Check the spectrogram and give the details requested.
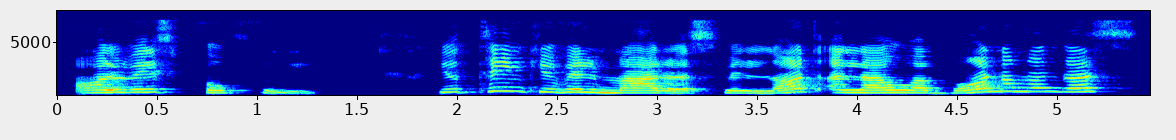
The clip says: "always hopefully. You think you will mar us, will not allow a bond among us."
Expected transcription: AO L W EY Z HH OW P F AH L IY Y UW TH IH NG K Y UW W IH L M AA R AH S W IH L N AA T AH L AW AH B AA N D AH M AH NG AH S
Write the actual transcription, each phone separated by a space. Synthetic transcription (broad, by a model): AO L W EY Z HH OW P F AH L IY Y UW T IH NG K Y UW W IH L M AA R AH S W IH L N AA T AH L AW AH B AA N AH M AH NG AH S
